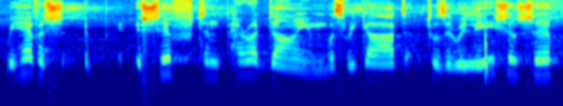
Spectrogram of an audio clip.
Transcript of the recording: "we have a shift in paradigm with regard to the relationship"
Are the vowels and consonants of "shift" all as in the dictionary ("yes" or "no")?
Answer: yes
